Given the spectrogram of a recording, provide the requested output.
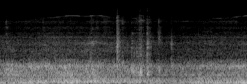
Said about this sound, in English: He brings us through his gear shifting on his 10 speed truck.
